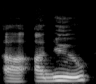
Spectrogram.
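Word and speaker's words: Anau: It's spelled A-N-E-W and A-N-A-U. I'm simply going to pronounce it Anu.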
